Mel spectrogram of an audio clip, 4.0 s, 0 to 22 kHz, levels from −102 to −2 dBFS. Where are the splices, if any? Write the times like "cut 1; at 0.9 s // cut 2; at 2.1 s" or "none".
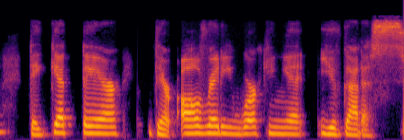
cut 1; at 1.4 s // cut 2; at 3.2 s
